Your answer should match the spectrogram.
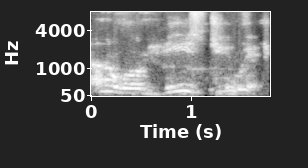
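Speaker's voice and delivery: high-pitched mock complaint; mocking mimicry. Streamer mimics what people will say, mocking and high.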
